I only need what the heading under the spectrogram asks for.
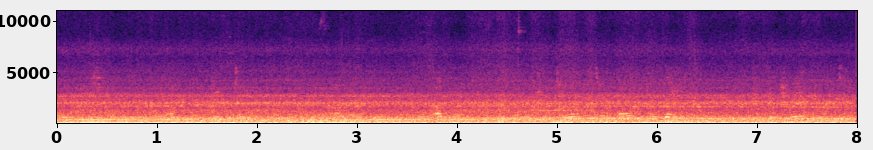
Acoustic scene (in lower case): subway train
